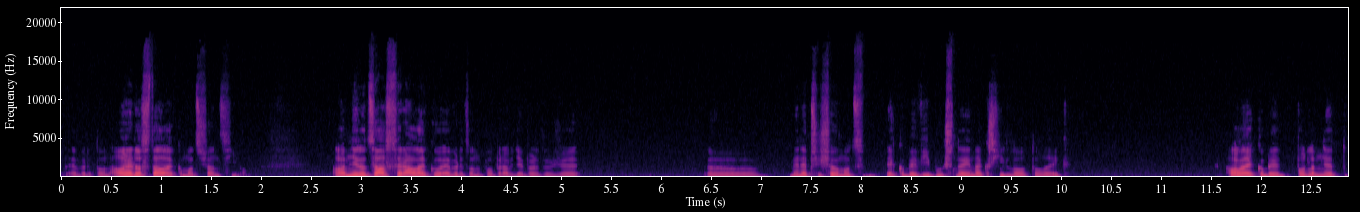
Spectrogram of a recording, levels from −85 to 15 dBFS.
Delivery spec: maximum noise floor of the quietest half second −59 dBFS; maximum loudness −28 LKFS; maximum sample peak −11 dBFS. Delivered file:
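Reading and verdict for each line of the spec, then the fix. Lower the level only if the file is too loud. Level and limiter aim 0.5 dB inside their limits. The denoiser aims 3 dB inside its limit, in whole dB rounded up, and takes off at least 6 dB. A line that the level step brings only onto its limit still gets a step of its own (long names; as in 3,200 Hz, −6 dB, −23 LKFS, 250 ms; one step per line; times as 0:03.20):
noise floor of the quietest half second −65 dBFS: in spec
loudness −35.0 LKFS: in spec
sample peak −15.5 dBFS: in spec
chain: no processing needed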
